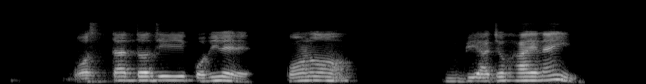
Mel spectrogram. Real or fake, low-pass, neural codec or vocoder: fake; 7.2 kHz; codec, 16 kHz, 0.9 kbps, LongCat-Audio-Codec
